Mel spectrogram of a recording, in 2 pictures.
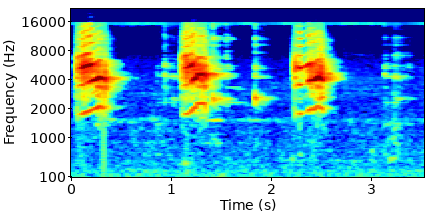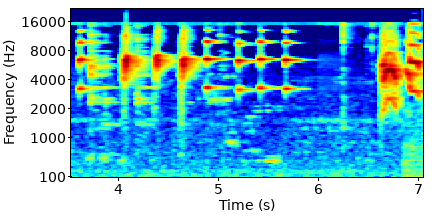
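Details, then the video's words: Olive-backed sunbird, training song for cage birds, giving three harsh, buzzy notes about a second apart, then a quick run of thin, high, piercing chips, finishing on another rasping buzz. "TERAPI KONIN GACOR FULL TEMBAKAN RAPAT!!!MESIN JAHIT,LENGKINGAN DAN BESETAN."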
